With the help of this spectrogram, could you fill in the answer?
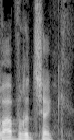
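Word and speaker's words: Wawrczeck: ähm, ja, wie spricht man so einen Namen aus mit vielen Ws und wenigen Vokalen? Ich glaube, also. Wawritschek, Wawritschek, irgendwie so, ist, ist schon richtig.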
